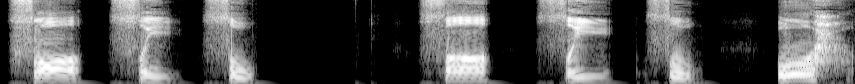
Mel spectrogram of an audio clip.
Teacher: itbaq ni terangkat sebahagian besar lidah kita daripada pangkal sampailah ke depan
